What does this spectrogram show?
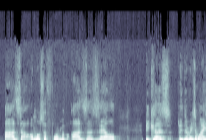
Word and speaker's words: Azazel: zel or Aza and it even almost sounds like um Isel sometimes like when Obama was say Isel but Azazel which is which is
